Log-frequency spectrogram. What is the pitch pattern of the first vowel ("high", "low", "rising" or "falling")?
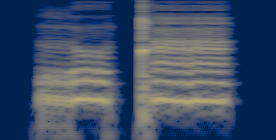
high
